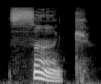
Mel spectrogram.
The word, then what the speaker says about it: cinq: So you get this Q, U, A, but then the sound that you will pronounce is K, okay? Quatre, quatre. All right? And next, cinq, cinq, cinq.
